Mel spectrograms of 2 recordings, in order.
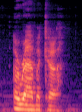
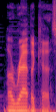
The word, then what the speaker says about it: Arabica: Arabica. – Arabica.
